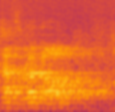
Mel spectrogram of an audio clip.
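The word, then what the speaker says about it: Hyfrydol: It's a Welsh tune, pronounced Have Rudol.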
